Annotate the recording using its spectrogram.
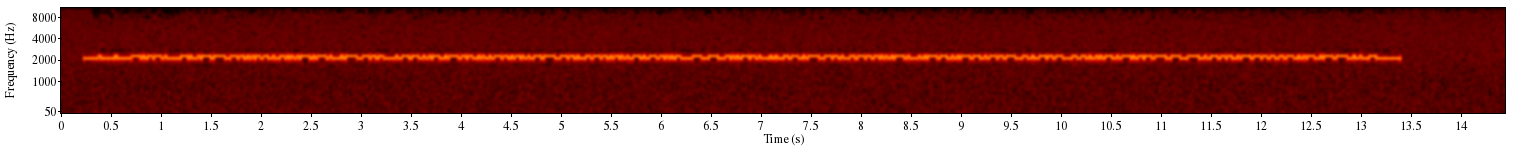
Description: RTTY (45.45 baud, 170 Hz shift), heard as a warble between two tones, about 2200 Hz centre. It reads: HET SPREEKT VANZELF DAT U DAARVOOR KUNT U REKENEN OP MIJN TOTALE INZET.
